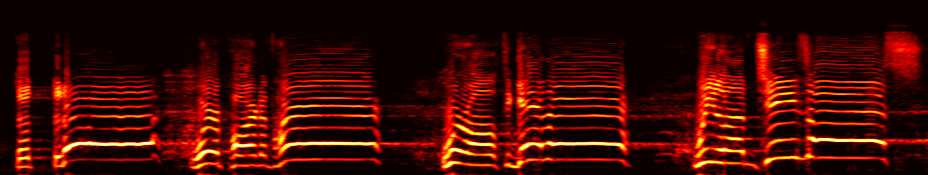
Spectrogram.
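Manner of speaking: high, slow chant with stretched line ends; jubilant cheering. Retold or imitated. Kids rally round their friend in McDonald's, jubilant high cheer. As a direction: cheer each phrase out, holding the last word.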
